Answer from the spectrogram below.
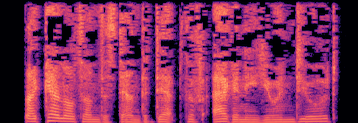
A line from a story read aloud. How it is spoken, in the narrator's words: Elenir said softly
